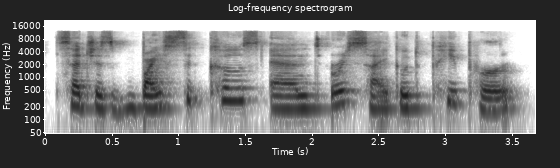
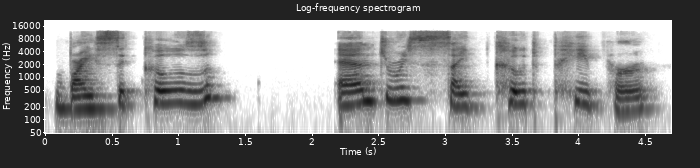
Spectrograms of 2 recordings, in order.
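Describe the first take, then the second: First: Said in the usual way. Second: Slow, higher-pitched model reading; slow repeat-after-me. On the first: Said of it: "one more time slowly". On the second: Shown as a demonstration. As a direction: separate the words slowly for learners. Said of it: "pronounce this sentence one more time slowly".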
